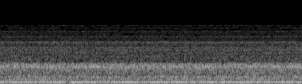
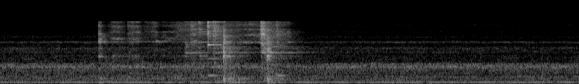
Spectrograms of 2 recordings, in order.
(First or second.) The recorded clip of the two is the first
